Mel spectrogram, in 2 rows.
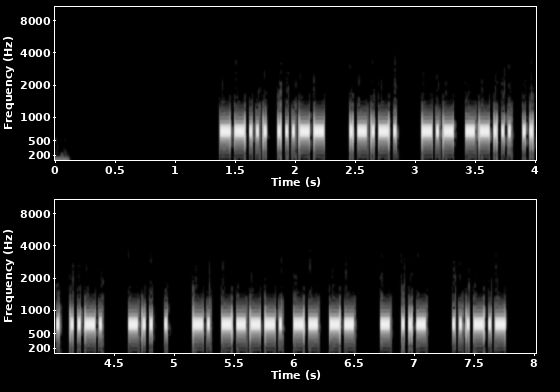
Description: Morse code, heard as a keyed tone, about 40 wpm, 700 Hz. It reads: 73 <AR> K7SF DE N9MM TU <SK>
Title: K1USN SST QSO Practice 40wpm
